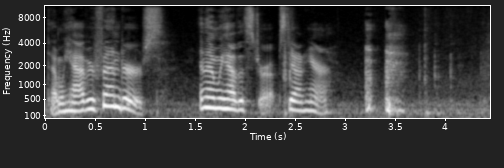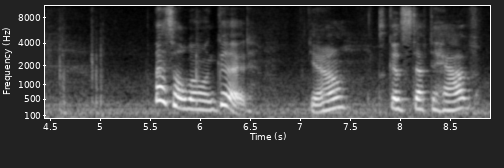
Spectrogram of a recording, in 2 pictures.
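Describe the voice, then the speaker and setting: A somewhat high-voiced woman explains gear in a relaxed, friendly teaching manner. She talks chattily with fillers and asides and coughs now and then. A faint hiss sits under her voice. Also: unhurried, long pauses. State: coughing at times. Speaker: riding instructor. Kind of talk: casual instructional demonstration.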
